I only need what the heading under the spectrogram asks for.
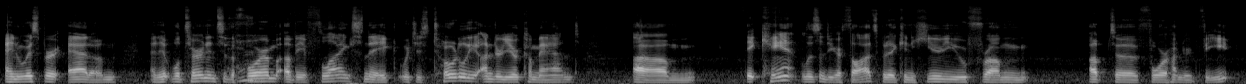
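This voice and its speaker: A man's voice: medium pitch, normal speed. A man running a tabletop game as game master, talking casually with lots of fillers and laughs. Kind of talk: narrating a tabletop game on a livestream.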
